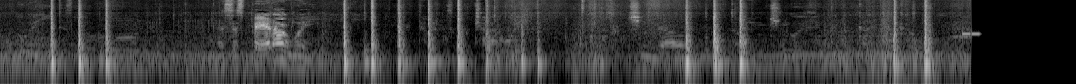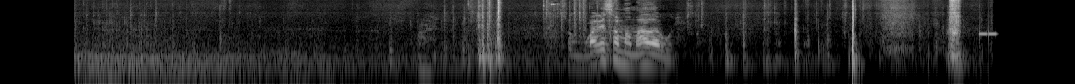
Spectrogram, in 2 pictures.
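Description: Thumps and knocks sound inside a car.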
